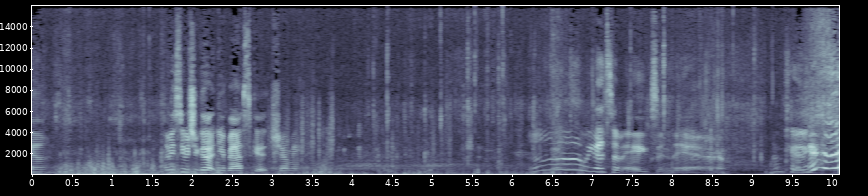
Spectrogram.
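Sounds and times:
wind rumble on microphone: 0.0 - 10.0.

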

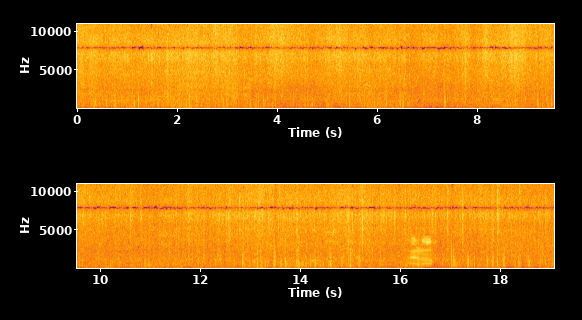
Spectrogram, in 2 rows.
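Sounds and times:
wind rushing across microphone: 0.0 - 19.0.

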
